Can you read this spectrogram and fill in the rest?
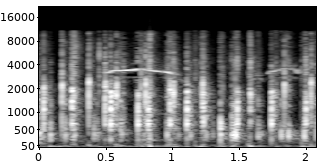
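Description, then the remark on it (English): A pressed clapping sound effect: a burst of applause from a small group, rapid overlapping claps forming a steady, bright crackle with no voices, lasting about two seconds. “Why did I have to press a clapping sound when you said you were going to make your own sound effects?”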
